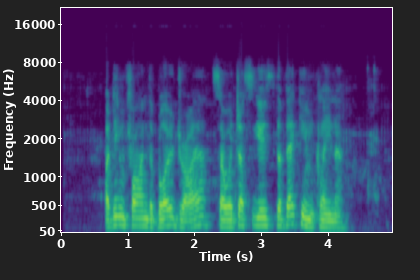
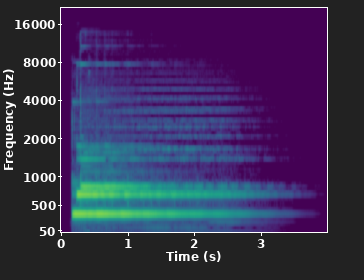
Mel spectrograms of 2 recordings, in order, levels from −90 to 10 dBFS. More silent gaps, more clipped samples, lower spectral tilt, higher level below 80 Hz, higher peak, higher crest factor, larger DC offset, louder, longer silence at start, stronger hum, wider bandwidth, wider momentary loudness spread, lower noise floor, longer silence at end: neither; neither; first, -7 dB/octave vs -5.5 dB/octave; first, -58 dBFS vs -72 dBFS; about the same, 0 dBFS vs -2 dBFS; about the same, 14 dB vs 16 dB; neither; about the same, -14 LUFS vs -15 LUFS; first, 0.65 s vs 0.15 s; neither; about the same, 8 kHz vs 8.2 kHz; second, 6 LU vs 22 LU; second, -58 dBFS vs -73 dBFS; second, 0.7 s vs 1.3 s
